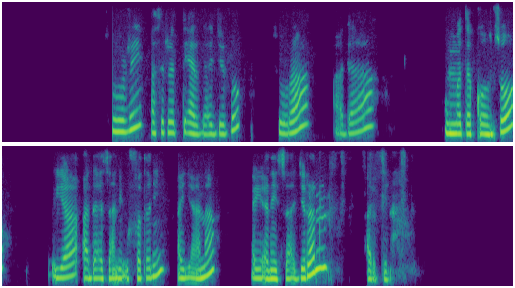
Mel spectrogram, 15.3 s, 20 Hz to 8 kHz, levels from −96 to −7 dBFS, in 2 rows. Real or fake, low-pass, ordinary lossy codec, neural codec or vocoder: real; 7.2 kHz; Opus, 32 kbps; none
